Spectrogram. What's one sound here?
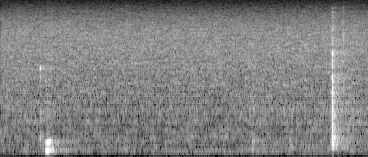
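Stiff paper rustles softly under fingers.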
